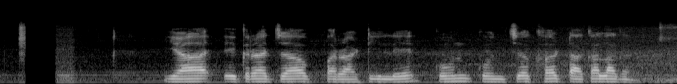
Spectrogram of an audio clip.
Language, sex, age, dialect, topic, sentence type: Marathi, male, 18-24, Varhadi, agriculture, question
